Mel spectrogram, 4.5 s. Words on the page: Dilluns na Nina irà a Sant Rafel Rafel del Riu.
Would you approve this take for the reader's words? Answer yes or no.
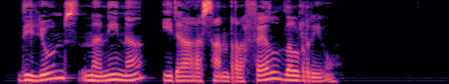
no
